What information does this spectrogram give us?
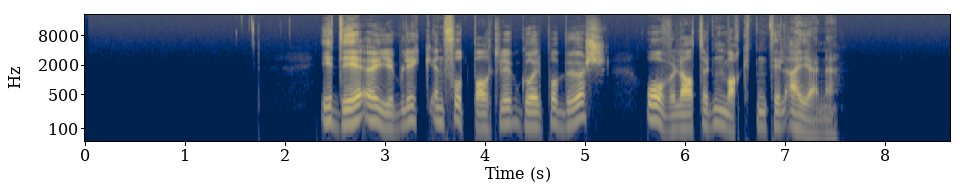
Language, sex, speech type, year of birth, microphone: Norwegian, male, read, 1952, Sennheiser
